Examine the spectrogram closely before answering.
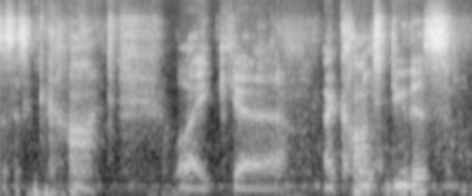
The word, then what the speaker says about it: Kant: That's right, the way to pronounce this is Kant. I can't do this. It's closer to like C or K-O-N-T than to can't.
